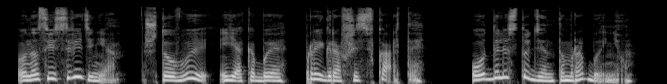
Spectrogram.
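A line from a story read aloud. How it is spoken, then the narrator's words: Calm. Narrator (Russian): спокойно сказал Дарс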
